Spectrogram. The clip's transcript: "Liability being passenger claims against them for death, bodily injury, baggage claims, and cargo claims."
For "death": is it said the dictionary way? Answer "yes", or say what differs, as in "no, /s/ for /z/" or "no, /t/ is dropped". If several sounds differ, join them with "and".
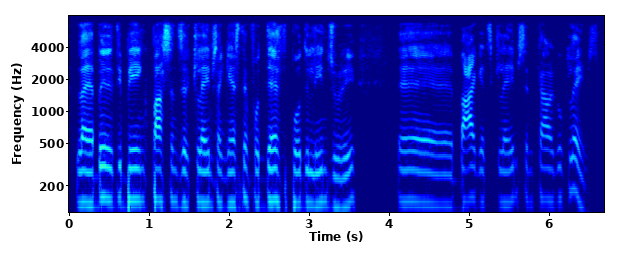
yes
